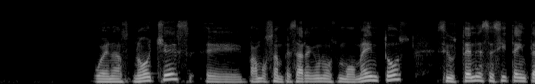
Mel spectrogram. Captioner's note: speaking in foreign language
